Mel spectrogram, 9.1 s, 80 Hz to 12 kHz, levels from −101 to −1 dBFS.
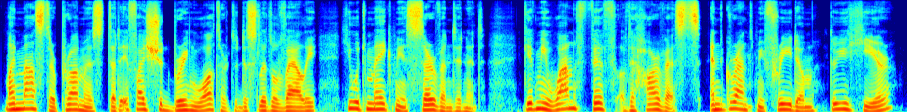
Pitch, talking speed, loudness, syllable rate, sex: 145 Hz, 225 wpm, -20 LUFS, 5.5 syllables/s, male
